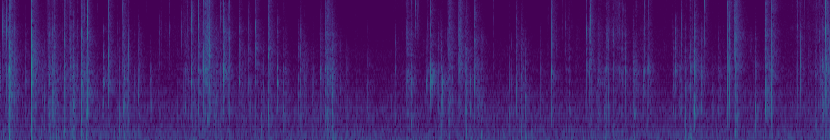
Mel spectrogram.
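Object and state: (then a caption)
Plastic baby wipes soft pack being crinkled. Fingertips and nails press and crinkle the plastic film of a hand-sized Equate baby wipes soft pack, full of wipes and held in one palm. Bright, crackly crinkles come in uneven bursts separated by short quieter stretches, with almost no low end.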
